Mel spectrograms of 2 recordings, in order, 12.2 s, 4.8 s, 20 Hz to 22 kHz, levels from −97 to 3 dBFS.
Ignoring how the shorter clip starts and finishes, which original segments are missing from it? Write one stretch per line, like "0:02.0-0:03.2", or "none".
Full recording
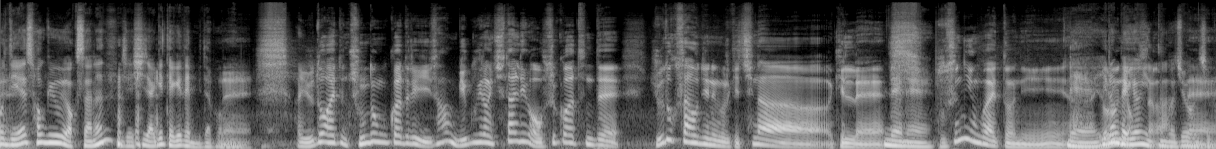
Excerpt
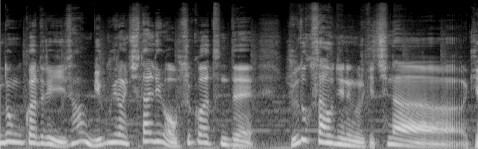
none

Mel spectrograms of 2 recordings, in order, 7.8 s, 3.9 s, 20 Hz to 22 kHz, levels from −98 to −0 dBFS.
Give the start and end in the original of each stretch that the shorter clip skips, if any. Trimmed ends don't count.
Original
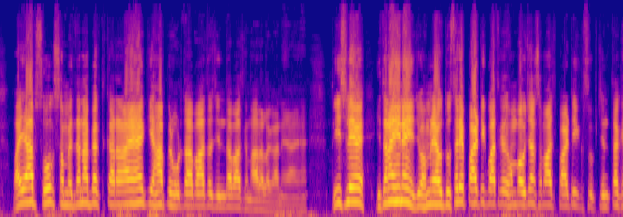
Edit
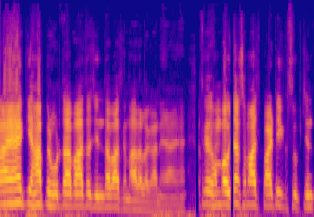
0:04.1-0:06.3

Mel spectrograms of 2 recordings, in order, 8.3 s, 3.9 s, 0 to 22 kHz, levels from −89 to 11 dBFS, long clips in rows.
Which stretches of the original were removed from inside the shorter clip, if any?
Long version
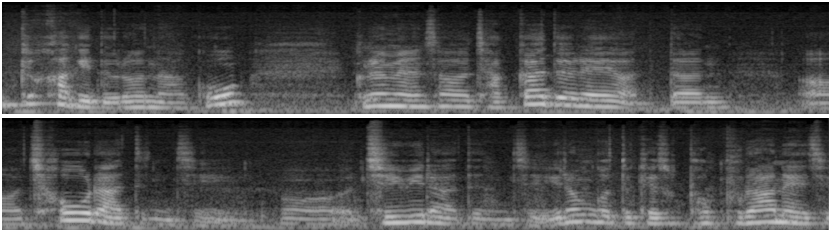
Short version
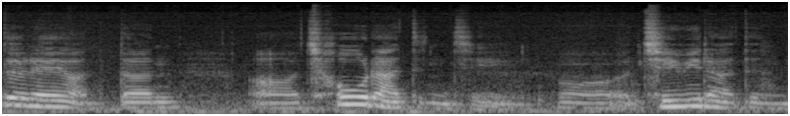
none

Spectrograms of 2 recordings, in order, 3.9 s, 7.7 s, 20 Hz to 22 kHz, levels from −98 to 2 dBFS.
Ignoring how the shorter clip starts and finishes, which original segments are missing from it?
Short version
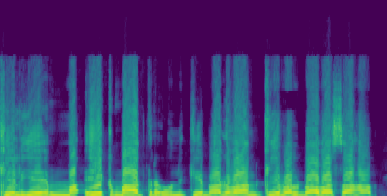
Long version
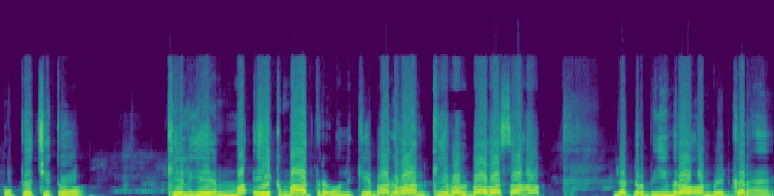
none

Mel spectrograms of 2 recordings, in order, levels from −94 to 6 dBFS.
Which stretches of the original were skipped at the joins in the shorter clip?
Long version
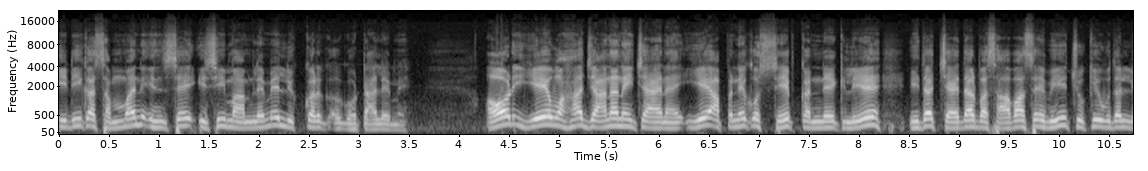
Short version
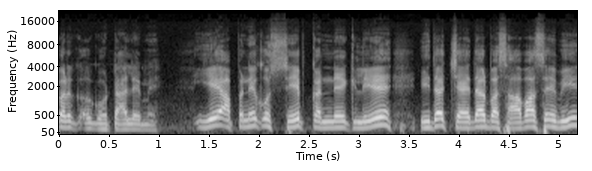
0:03.8-0:06.2

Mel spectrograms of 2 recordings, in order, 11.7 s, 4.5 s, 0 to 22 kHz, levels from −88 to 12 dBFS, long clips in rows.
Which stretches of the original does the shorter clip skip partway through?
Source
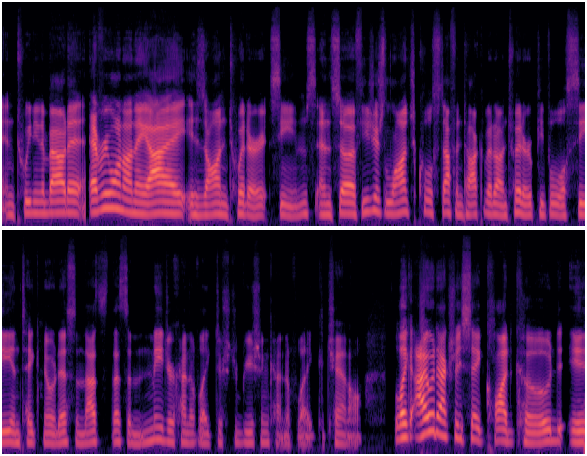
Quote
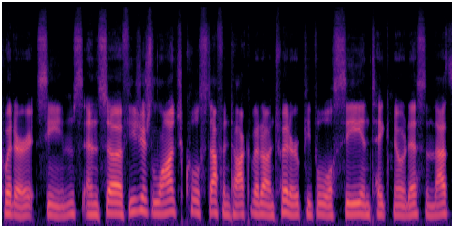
none

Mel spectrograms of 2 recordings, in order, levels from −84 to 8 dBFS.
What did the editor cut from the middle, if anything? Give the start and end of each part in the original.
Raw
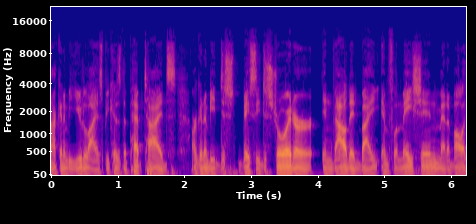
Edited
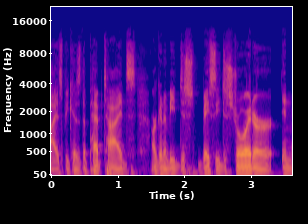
none

